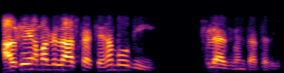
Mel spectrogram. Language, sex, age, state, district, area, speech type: Bengali, male, 45-60, West Bengal, Hooghly, urban, conversation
